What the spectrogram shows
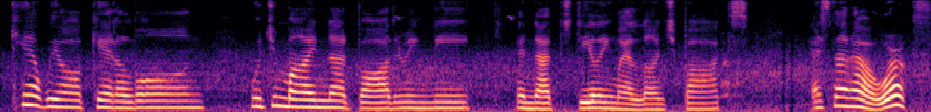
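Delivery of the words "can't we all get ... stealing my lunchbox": put-on mocking voice, high-pitched and squeaky. Acting out a bully mocking someone's polite plea: mocking high-pitched voice. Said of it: "with your high-pitched voice".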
